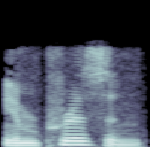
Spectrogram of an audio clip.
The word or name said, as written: imprison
